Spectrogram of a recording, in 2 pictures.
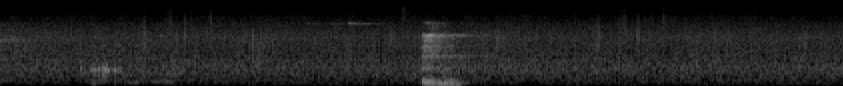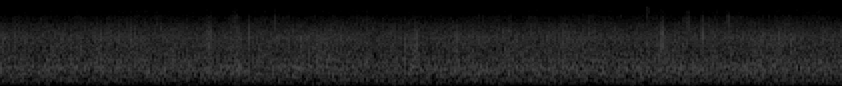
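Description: Near silence: faint steady room tone, broken just under three seconds in by one short low noise.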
